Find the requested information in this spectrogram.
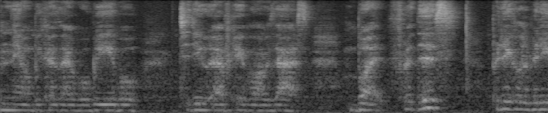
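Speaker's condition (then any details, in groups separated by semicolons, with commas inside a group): Cerebral palsy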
